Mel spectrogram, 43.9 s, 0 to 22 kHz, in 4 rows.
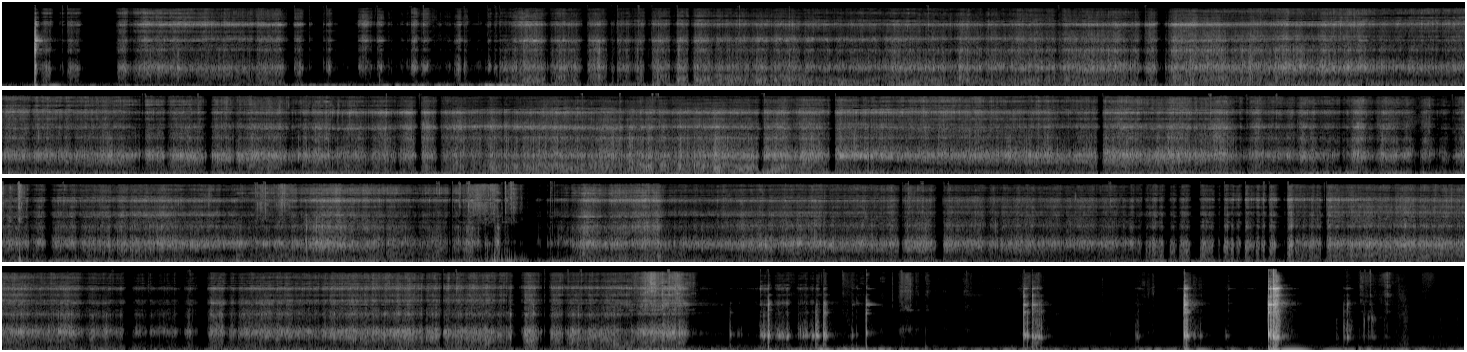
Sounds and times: ceramic friction small clay pot lid turn slowly grind 0.3 - 43.6

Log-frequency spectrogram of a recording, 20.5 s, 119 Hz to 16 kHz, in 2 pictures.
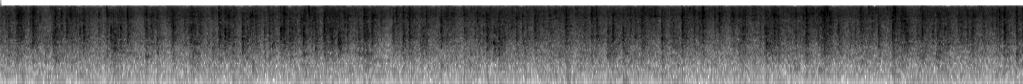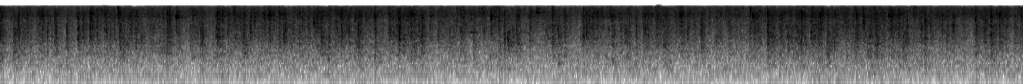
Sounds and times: rain 0.0 - 20.4

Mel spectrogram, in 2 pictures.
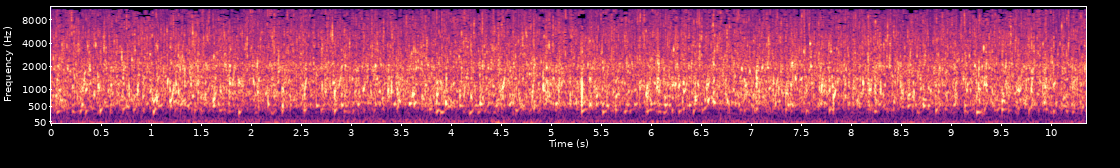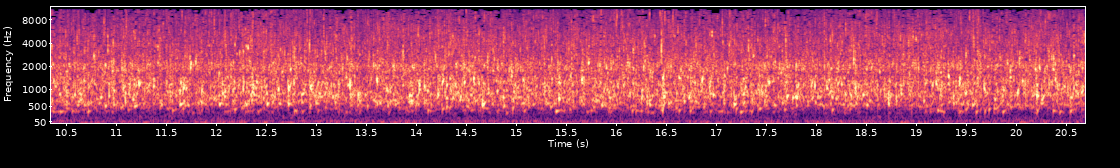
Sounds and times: little creek 0.0 - 20.6

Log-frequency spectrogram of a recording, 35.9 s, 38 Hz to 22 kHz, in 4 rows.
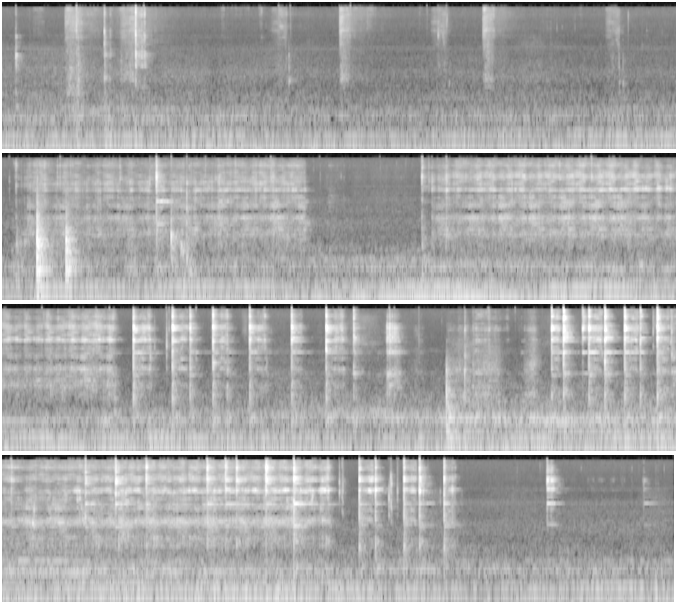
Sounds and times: Stir sugar in tea 9.1 - 13.2
Stir sugar in tea 14.6 - 33.2
Stir sugar in tea 34.2 - 34.5

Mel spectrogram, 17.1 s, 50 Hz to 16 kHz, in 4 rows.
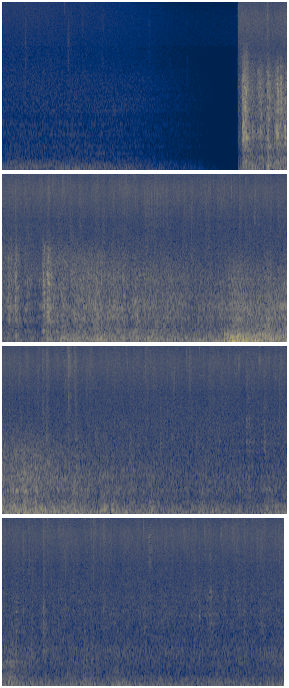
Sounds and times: rain 0.0 - 2.5
Thunder claps 3.6 - 16.0
rain 3.6 - 17.0

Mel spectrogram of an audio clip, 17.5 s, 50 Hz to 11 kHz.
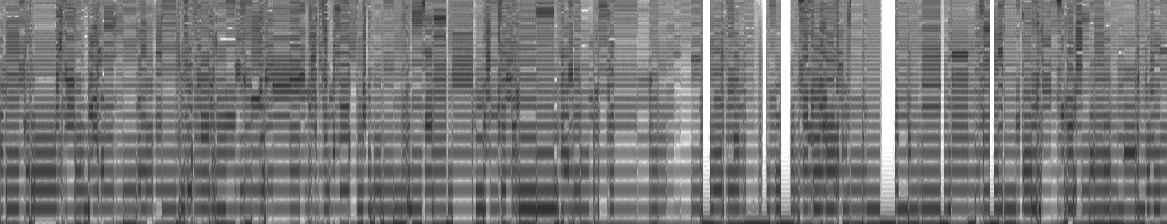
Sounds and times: Digital Satellite Interference 7.1 - 17.5

